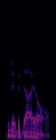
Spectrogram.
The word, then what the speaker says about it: cannabidiol: And for those who don't understand the phonetical or the actual pronunciation of CBD without the acronym, it is cannabidiol. Cannabidiol or cannabidiol. People forget the diol.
